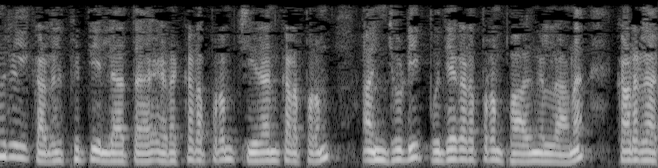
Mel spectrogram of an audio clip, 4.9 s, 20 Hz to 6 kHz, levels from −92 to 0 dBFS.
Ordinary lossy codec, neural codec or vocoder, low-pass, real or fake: none; none; 5.4 kHz; real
